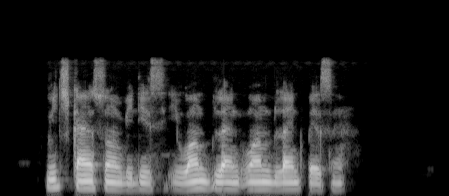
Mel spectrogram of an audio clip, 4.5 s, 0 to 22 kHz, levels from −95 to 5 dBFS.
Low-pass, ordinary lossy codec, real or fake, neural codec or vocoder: 7.2 kHz; none; real; none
